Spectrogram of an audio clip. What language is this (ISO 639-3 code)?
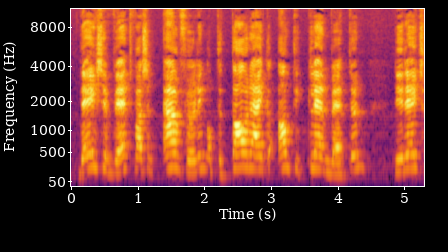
nld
